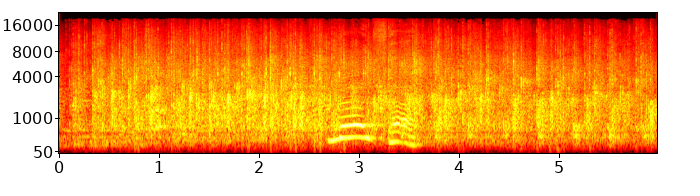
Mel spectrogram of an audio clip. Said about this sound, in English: I think this woman deserves an applause.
